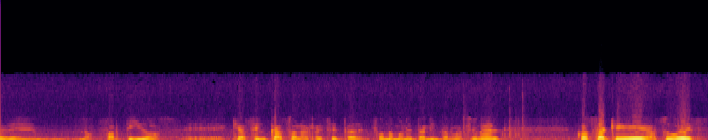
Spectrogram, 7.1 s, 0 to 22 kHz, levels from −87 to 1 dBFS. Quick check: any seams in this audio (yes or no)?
no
